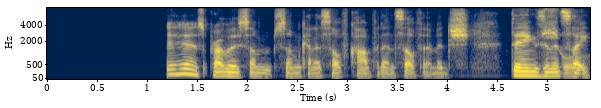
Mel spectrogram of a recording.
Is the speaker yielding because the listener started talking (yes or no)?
no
